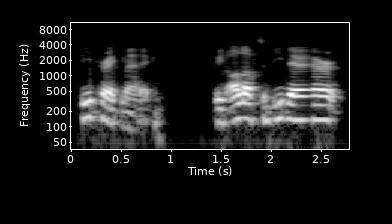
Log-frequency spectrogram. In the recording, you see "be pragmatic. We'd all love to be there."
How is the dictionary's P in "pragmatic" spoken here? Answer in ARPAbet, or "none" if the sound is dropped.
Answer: P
